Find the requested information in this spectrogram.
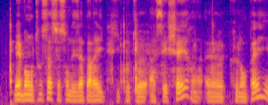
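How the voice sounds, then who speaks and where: A man with a very deep, low voice and lively intonation, at a fairly slow pace, over noticeable background noise. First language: Dutch (speaking French). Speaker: hobbyist metalworker. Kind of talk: video complaint monologue. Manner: hesitant, many fillers.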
